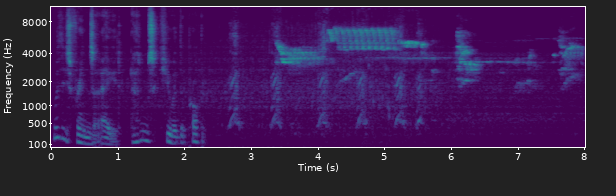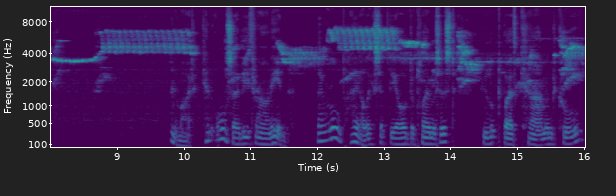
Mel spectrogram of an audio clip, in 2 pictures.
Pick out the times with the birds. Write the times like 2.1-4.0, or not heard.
3.4-15.9.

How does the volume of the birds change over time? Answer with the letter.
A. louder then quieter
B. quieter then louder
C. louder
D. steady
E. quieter
D.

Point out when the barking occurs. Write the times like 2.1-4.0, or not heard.
2.6-5.6.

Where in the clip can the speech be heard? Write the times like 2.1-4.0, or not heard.
0.0-2.3, 9.8-15.9.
